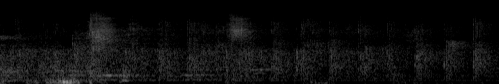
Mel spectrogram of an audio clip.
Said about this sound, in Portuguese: Se é você, querido, mesmo aí na tua casa, glorifica o santo nome do Senhor, dá uma salva de palmas de você.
